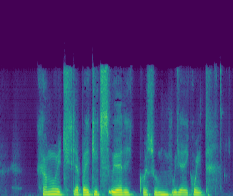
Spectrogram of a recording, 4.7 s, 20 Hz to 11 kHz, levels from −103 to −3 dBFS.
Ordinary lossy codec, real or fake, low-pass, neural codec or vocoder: AAC, 48 kbps; fake; 7.2 kHz; codec, 16 kHz, 1 kbps, X-Codec, HuBERT features, trained on general audio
